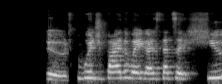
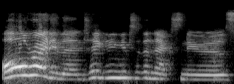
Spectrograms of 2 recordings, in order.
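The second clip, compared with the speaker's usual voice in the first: newscaster voice. Pretend. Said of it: "Do I sound like a newscaster?".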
